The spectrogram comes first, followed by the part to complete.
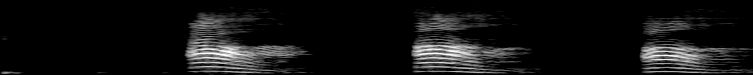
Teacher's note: So the open back unrounded vowel goes like this.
